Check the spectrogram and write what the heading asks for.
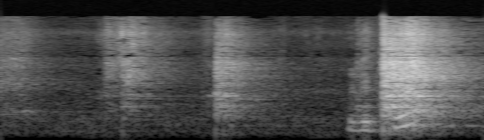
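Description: Mostly quiet kitchen room tone with two faint, brief rustles, then a short burst of a person's voice just before the end.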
